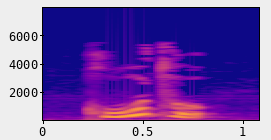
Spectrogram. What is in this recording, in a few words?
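"糊涂", Mandarin Chinese; hsk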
